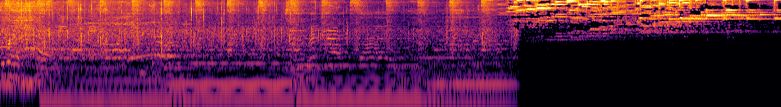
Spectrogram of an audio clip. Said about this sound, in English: Give her a big hand. Thank you very much.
